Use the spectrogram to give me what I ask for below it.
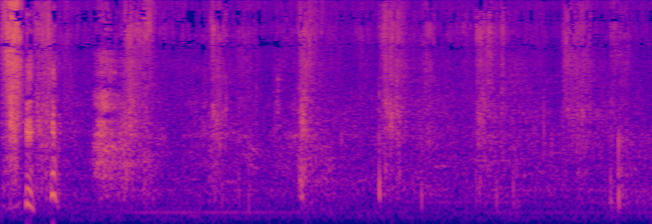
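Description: Footsteps walking in an uneven series of many soft thuds and scuffs with irregular gaps, some steps sharper and louder than others, over a low background hum.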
